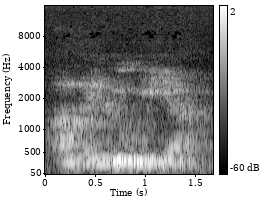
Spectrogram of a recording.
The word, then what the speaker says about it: Alleluia: They sing the word Alleluia, but with a fifth syllable, Alleluia. And that made an impression on me because it was new 20 years ago when I heard that.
